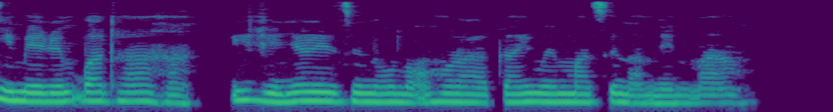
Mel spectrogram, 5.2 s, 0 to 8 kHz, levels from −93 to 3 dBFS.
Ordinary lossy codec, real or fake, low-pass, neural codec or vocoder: none; real; none; none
